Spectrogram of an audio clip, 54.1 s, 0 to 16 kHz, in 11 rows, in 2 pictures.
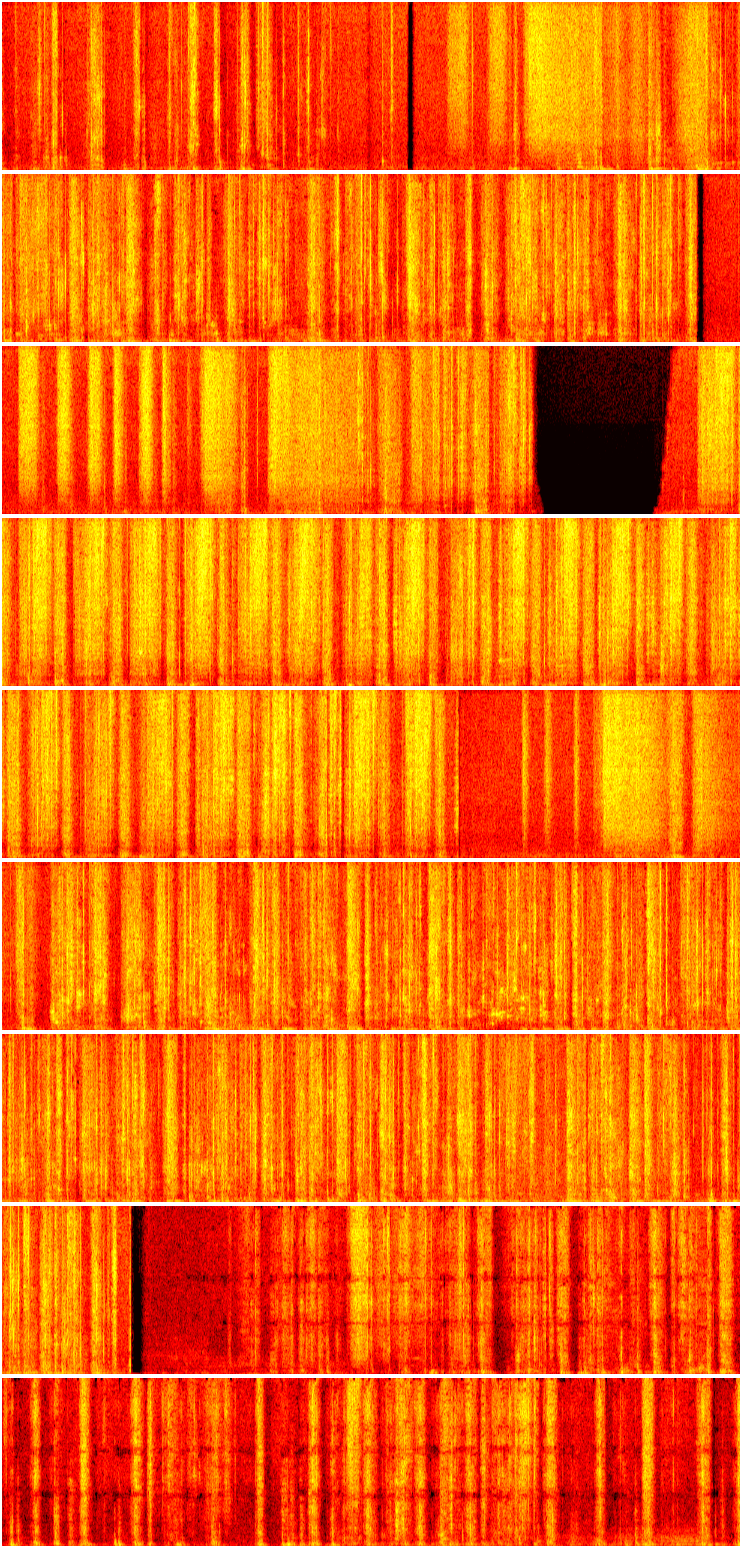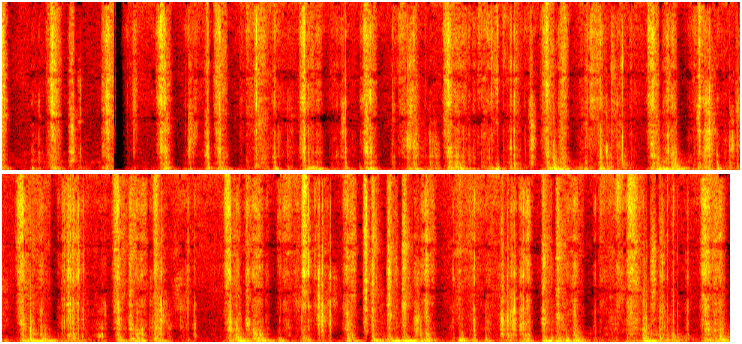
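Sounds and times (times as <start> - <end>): slime crackling and popping: 4.5 - 9.6, 14.4 - 22.8, 23.8 - 35.4.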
